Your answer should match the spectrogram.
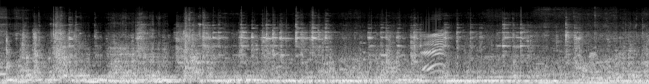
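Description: Heavy diesel engines of an excavator and a dump truck running steadily, with a run of knocks and clinks in the first two seconds.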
